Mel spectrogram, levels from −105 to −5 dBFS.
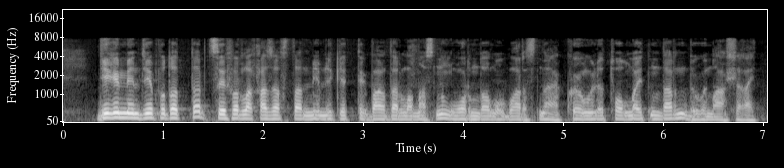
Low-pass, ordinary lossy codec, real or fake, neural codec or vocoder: none; none; fake; codec, 16 kHz, 4 kbps, FunCodec, trained on LibriTTS, 50 frames a second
